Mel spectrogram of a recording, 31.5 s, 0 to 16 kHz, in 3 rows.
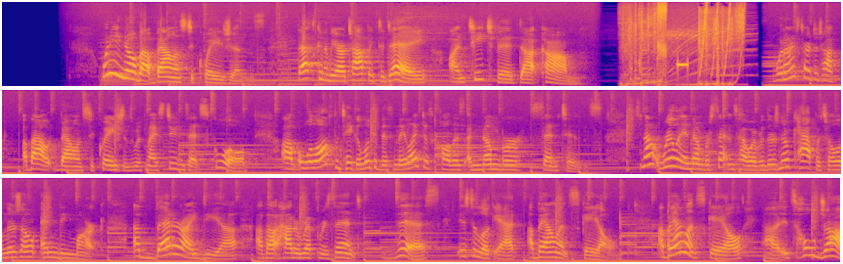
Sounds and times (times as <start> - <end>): Music: 1.0 - 31.4
Speech: 1.2 - 7.3, 9.6 - 17.8, 18.4 - 28.6, 29.2 - 31.4.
